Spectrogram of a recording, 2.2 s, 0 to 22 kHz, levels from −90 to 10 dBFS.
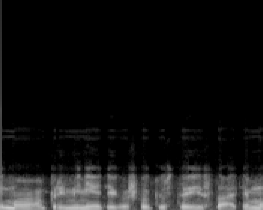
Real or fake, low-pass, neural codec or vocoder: real; 9.9 kHz; none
